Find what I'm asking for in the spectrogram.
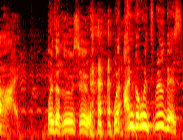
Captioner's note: laughs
